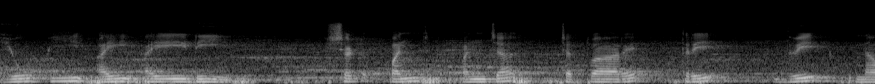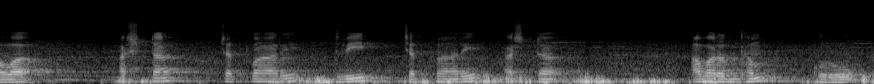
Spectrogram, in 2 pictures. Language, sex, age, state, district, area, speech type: Sanskrit, male, 18-30, Karnataka, Uttara Kannada, rural, read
